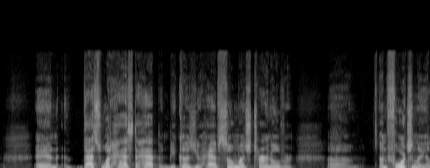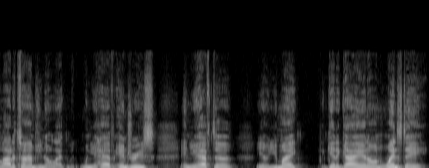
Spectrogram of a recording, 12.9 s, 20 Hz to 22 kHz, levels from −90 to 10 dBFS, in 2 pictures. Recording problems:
none

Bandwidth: 15 kHz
